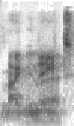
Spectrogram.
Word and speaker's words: magnate: Yeah, I think it's technically pronounced magnate. I think we mispronounce it, but it's magnate because there's an e at the end.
